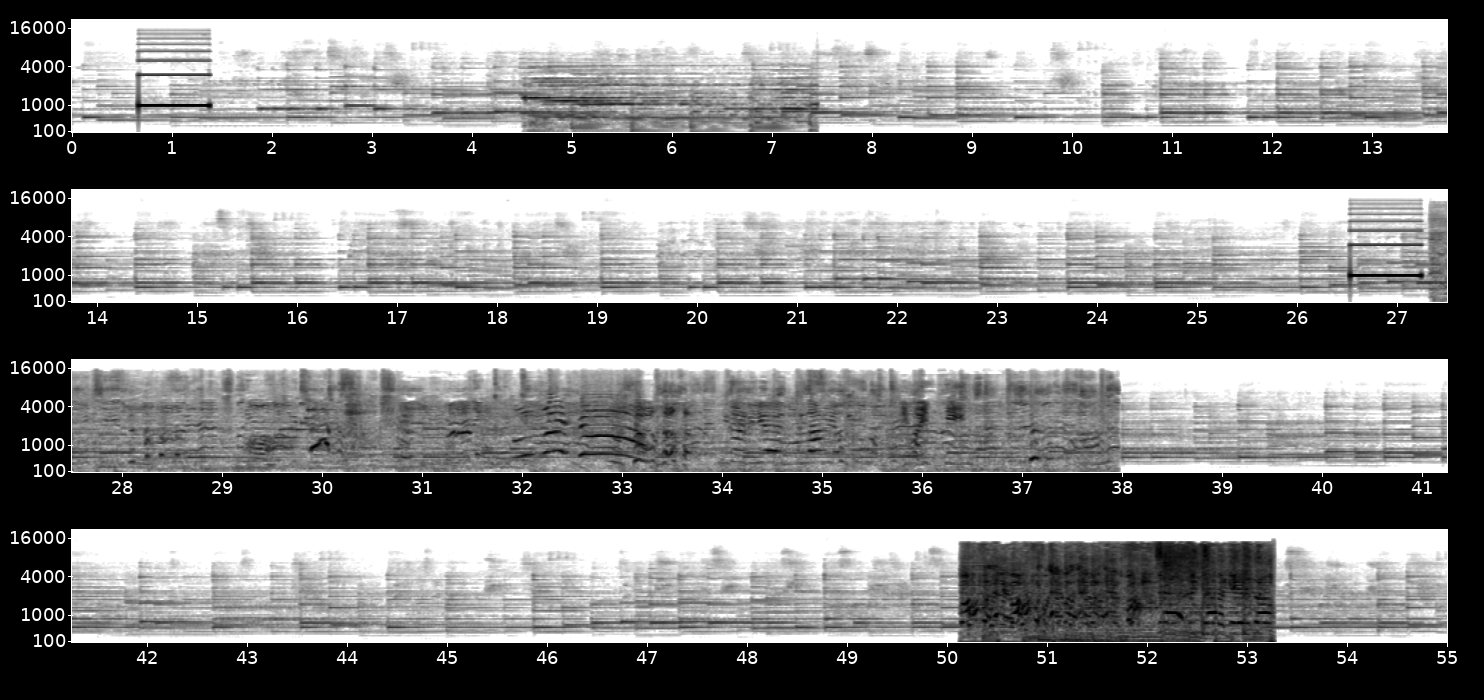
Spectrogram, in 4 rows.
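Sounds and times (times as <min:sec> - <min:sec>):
electronic censor beep: 0:00.7 - 0:01.4, 0:26.6 - 0:27.3
music and voices: 0:01.0 - 0:26.2, 0:27.3 - 0:55.0
piano music: 0:02.2 - 0:30.0.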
